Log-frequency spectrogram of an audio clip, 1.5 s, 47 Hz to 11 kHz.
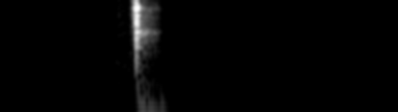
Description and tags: finger-snap-mono-01
10.24.16: A natural-sounding stereo composition a snap with one hand. Part of my 'snaps' pack.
